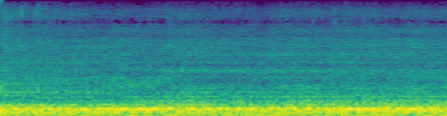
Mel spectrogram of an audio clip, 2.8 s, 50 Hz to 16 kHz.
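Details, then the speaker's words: Nissan MR16 10k RPM build, first start; now idling pretty well with good oil pressure and no leaks; steady even low rumble, no knocks or misses; normal idle. "all right we got it idling pretty good got good good oil pressure"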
